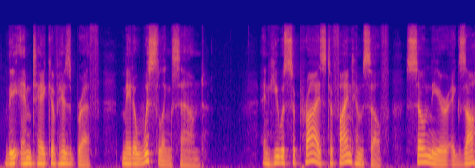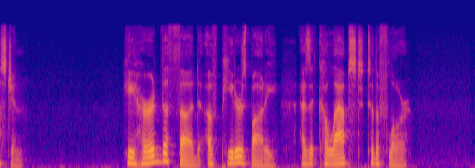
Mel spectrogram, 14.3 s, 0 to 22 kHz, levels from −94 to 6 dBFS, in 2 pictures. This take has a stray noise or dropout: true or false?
false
